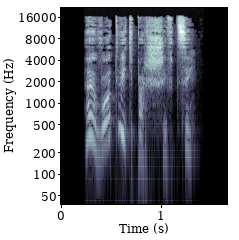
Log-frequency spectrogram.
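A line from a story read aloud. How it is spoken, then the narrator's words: Angry cursing. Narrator (Russian): выругалась она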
